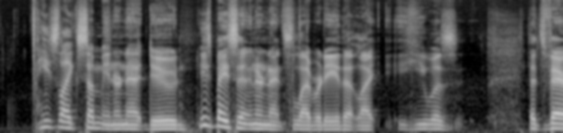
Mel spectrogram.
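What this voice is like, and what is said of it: Usual voice. Nothing is said of it.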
